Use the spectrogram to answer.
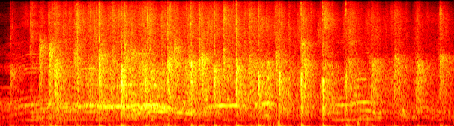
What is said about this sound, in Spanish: Ah, un aplauso a mi Jesús.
